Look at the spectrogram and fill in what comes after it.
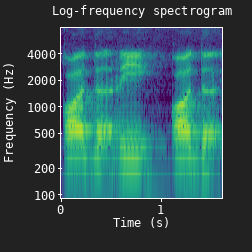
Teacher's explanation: Qad itu namanya qalqalah, ternyata di qalqalah, dipantulkan suaranya.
